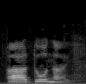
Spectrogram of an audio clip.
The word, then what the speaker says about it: Adonai: Adonai.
